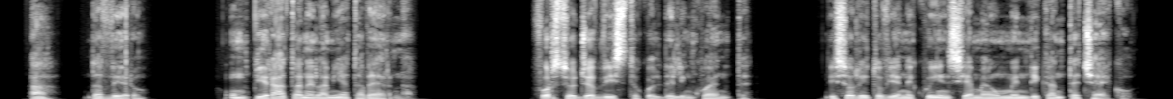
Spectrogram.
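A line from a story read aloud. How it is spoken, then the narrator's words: Said loudly. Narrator (Italian): dice Silver a voce alta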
